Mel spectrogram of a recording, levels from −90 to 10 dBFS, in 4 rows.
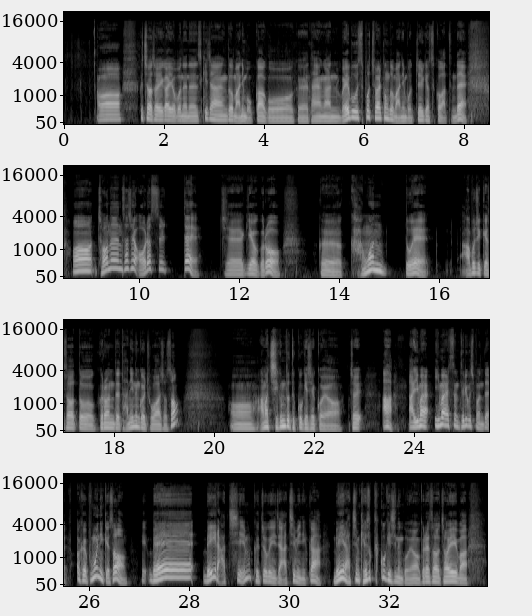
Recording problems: none

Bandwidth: 16 kHz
